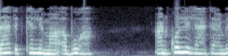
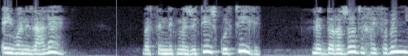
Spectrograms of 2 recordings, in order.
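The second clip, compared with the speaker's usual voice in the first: plain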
